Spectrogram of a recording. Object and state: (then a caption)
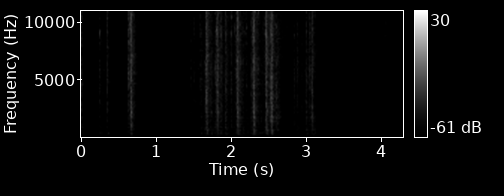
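Metal manual typewriter being typed on. Fingertips type on the keys of a green metal portable manual typewriter, an Olivetti Lettera 22. Sharp, bright, short clacks come a few at a time, then in a quicker cluster in the middle, over a faint steady low hum. Each strike dies away almost instantly.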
